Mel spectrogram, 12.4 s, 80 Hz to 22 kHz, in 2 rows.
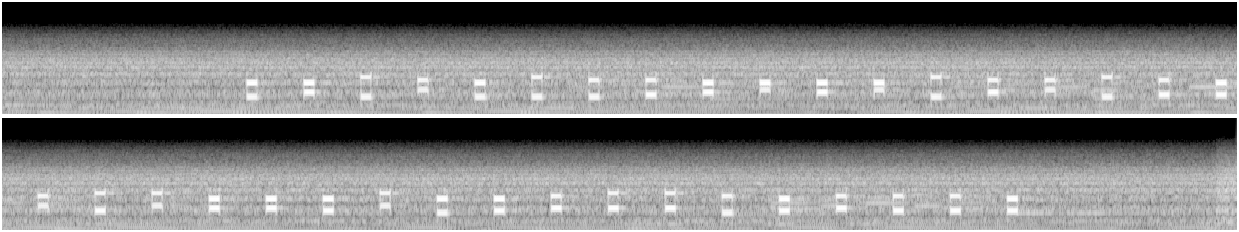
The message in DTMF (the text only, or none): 173013257*7*38035406#774#14899248554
